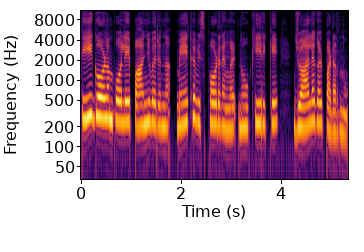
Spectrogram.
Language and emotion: Malayalam, neutral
